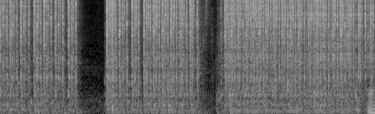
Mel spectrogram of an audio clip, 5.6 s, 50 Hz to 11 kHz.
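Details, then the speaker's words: Toyota KS787 knitting machine after repair: carriage slides across the whole bed with pattern button selected, a dense, even crisp rattle, pistons alternately selecting every other needle; normal carriage operation. "And it's looking good because you can see the little pistons I mentioned earlier are alternately selected and they're sitting on their springs, so I'm hopeful that this will actually work. You can hear the rattle of the carriage, sounds good."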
